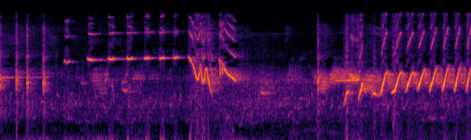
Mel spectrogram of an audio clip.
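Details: White-rumped shama long song meant to provoke singing: sharp clicking notes and a high held whistle, a sweeping downward slur, a short pause, then a fast run of rising whistled notes repeated in quick succession.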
